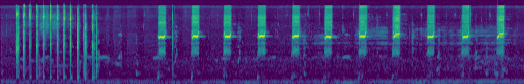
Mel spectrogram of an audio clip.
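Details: Grey francolin (teetar) giving a rapid burst of rattling pulses, then a regular series of about eleven sharp, high, metallic notes spaced evenly, one every two thirds of a second, over a quiet background.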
